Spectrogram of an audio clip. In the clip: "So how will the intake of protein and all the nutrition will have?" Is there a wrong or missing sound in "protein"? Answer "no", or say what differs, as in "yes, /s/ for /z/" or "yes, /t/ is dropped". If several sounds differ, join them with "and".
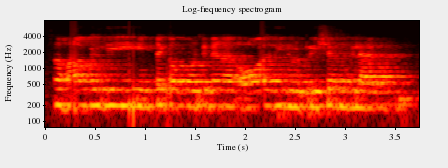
yes, /ɹ/ is dropped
